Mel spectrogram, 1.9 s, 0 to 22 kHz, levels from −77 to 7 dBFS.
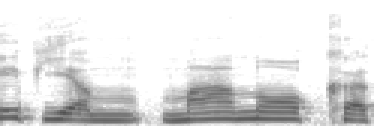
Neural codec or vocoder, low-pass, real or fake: none; 14.4 kHz; real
